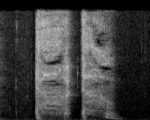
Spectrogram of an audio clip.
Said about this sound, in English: And I have to cough for a second. Excuse me.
